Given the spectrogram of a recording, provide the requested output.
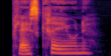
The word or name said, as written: pladskrævende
